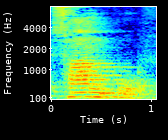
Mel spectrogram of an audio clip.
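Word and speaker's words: Tsangpo: सांगपो की जो स्पेलिंग है ना, इसमें ये टी साइलेंट है दोस्तों, तो इसमें क्या होगा, ये सांगपो।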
